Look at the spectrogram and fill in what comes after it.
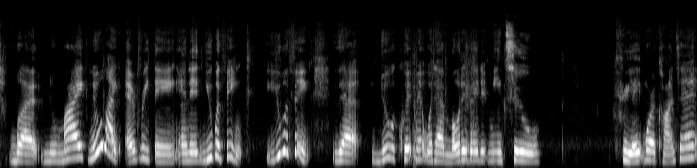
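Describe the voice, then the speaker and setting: A woman's normal speaking voice at medium pitch, fairly slow, with ordinary pitch variation. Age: 20s. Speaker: beauty YouTuber. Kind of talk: casual chat while doing makeup. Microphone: new mic.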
